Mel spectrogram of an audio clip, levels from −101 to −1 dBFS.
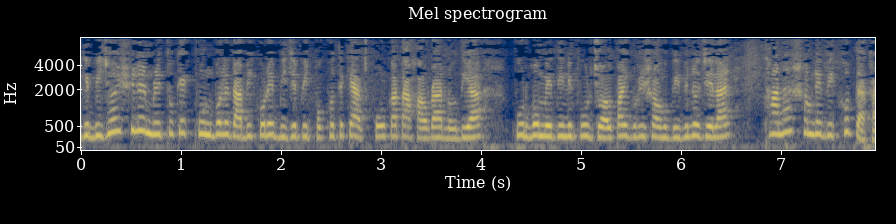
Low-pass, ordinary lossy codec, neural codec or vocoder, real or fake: none; none; none; real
